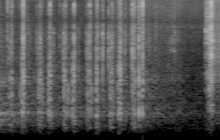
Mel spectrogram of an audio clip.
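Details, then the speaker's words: Renault Duster driver's door inner handle trim after a noise fix (trim removed and treated): fingers pressing the handle give only short dry taps, no creak, unlike the noisy untreated door. "наша водительская дверь и что мы делаем мы нажимаем пальцами и звука такого нет абсолютно тихая ручка"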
